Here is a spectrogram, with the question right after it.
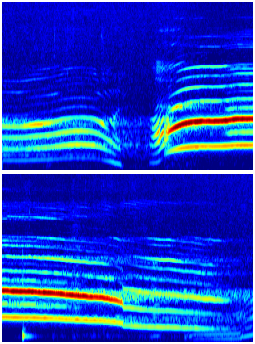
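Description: A wolf gives long, smooth howls, one falling away before a second swells up and holds steady.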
